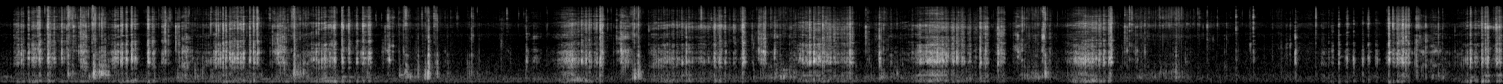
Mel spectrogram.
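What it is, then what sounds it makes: Laundry soap bar being scraped. A steel utility knife blade scrapes shavings off the surface of a solid tan-brown laundry soap bar held in hand. Repeated crisp, dry scraping strokes come in quick bursts, bright and papery with almost no low end. Each stroke cuts off sharply, with only brief pauses between them.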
